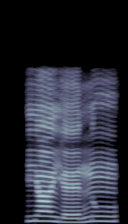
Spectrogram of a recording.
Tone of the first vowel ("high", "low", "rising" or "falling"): high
